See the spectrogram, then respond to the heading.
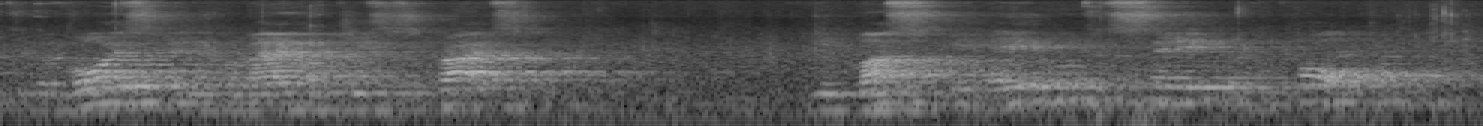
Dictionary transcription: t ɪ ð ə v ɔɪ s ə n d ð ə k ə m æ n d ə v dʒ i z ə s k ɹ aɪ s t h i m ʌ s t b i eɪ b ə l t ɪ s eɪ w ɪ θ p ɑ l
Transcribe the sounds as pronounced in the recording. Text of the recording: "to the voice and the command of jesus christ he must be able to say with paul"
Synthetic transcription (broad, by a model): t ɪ ð ə v ɔɪ s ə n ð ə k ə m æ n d ə v dʒ i z ə s k ɹ aɪ s t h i m ʌ s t b i eɪ b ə l t ɪ s eɪ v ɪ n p ɑ l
